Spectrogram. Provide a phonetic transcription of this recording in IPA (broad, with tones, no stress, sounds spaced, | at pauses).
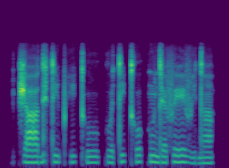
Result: t͡ʃ aː˨ d ɪ˦ t i˨ pʰ i˨ kʼ uː˨ kʷ ɛ˨ t i˦ kʰ o˦ k ũ˦ d ɛ˦˨ f eː˦ v i˨ d ã˦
